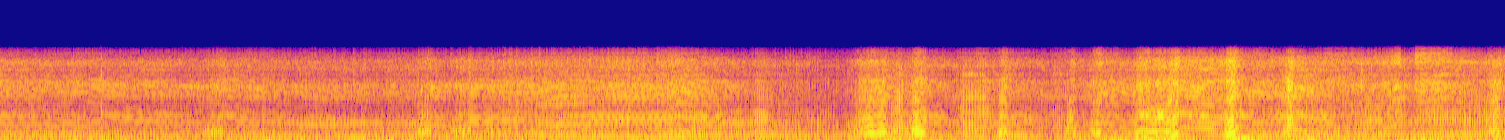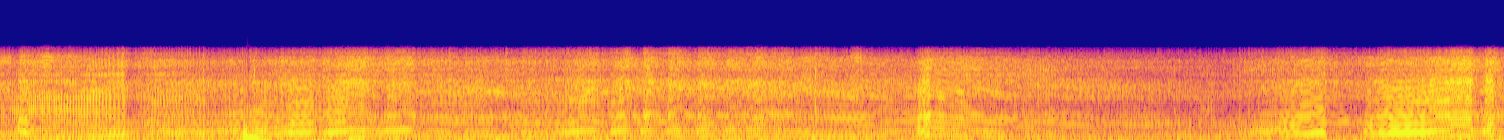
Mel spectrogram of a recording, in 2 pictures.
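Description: Yamaha dirt bike engine under way, heard from the rider's seat, revving up and dropping back again and again as the throttle is worked through the gears. There is one sharp thud about halfway through.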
